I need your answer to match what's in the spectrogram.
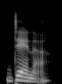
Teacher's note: It's not a hard punchy English D. Actually, it's a much softer sound where your tongue kind of touches the back of your top teeth. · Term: soft D sound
